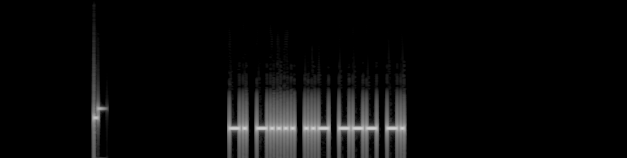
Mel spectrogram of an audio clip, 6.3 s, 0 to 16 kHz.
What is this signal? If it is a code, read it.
Morse code, heard as a keyed tone, about 34 wpm, 700 Hz. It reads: N6UON
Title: USA Call Signs 35wpm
